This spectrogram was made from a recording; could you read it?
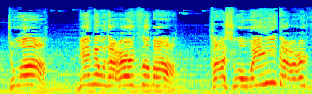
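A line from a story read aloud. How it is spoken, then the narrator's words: Loud shout. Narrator (Chinese): 人群里有一个人大声地对耶稣喊道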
